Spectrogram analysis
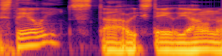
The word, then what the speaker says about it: Stalley: drop the album though his name is definitely star Lee oh so I was right I was calling Staley attention back there can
